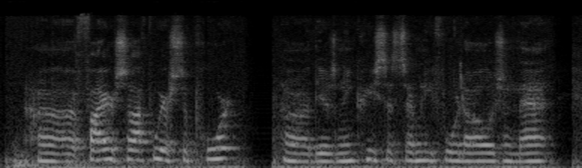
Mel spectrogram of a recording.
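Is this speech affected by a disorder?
No.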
